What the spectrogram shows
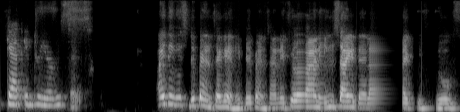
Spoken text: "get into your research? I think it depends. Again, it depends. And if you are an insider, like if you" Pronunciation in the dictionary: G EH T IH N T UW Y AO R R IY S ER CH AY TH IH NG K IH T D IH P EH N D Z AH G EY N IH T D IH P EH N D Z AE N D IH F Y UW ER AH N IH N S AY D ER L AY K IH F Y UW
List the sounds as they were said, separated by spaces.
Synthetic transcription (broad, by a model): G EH T IH N T UW Y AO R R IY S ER S AY T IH NG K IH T D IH P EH N D S AH G EY N IH T D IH P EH N D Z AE N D IH F Y UW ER AH N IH N S AY D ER L AY K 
